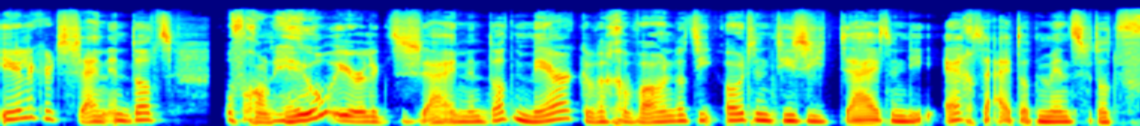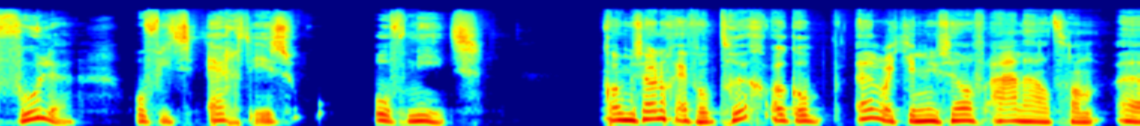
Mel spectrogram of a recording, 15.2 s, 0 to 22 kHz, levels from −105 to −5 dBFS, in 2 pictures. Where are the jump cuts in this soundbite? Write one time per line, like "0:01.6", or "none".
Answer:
0:01.4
